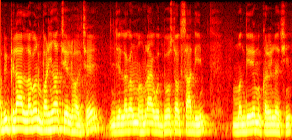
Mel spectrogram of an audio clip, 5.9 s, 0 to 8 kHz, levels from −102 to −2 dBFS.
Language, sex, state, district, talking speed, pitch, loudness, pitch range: Maithili, male, Bihar, Madhepura, 195 wpm, 125 Hz, -13 LUFS, 115-140 Hz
